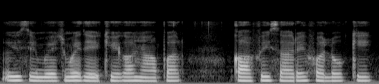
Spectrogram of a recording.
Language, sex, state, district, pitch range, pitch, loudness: Hindi, female, Rajasthan, Jaipur, 170-180 Hz, 175 Hz, -17 LUFS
